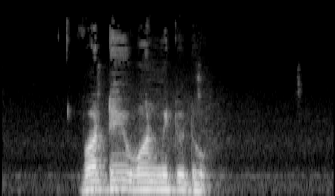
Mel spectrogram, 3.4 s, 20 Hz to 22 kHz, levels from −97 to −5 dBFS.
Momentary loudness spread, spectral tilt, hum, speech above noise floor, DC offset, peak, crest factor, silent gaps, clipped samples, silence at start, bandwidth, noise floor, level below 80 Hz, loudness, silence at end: 8 LU; -9 dB/octave; none; 48 dB; under 0.1%; -6 dBFS; 20 dB; none; under 0.1%; 0.8 s; 13 kHz; -69 dBFS; -56 dBFS; -23 LUFS; 1.25 s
